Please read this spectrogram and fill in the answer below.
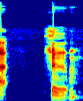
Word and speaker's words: เสริม: เสริม เหมือน กัน นะ ตัว หน้า เป็น เสือ ก็ ออก เสียง ว่า เสริม นะ ครับ รอ เรือ เป็น ตัว ตาม ไม่ ต้อง ออก เสียง นี้ นะ ครับ เศร้า ไม่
